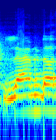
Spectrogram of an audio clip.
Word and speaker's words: lambda: मैंने अभी बताया किससे, लैम्डा से। इसका नेम क्या होता है, लैम्डा। लैम्डा तुमने स्पेलिंग देख लो लैम्डा की, अगर तुमने कभी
